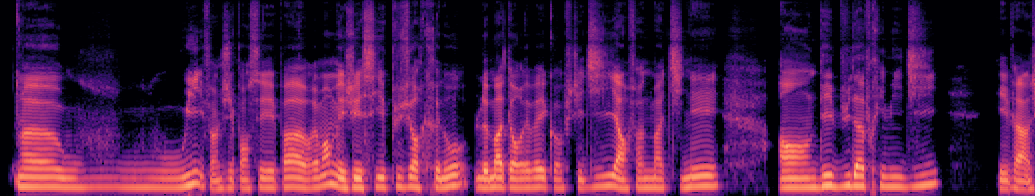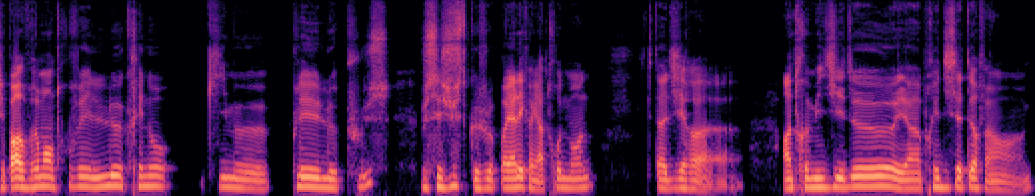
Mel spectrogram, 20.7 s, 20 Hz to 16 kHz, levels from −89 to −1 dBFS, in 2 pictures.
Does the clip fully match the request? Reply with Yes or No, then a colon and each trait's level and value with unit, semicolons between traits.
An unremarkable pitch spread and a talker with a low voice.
No: narrow, 2.2 semitones; low, 130 Hz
